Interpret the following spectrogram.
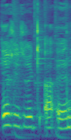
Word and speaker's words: Ryan: Enfin, pas totalement en fait parce que mon prénom s'écrit R y A N. Pour ceux qui l'ont compris, c'est à l'américaine.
